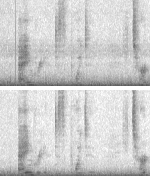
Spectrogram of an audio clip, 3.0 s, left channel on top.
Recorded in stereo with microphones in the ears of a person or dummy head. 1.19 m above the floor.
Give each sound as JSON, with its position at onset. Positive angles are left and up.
{"t": 0.4, "sound": "a woman speaking", "side_deg": -70, "distance_m": 3.5}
